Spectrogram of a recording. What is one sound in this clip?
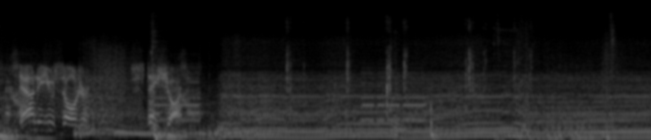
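A quad bike engine revs as it drives along.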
